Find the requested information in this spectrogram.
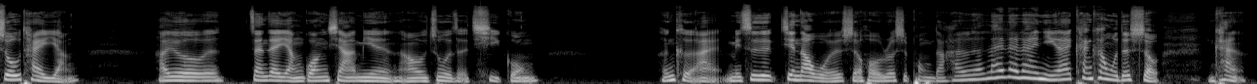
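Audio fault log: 1.65, 4.80, 9.74 and 11.40 s: dropped samples. Each is a single sharp, dry click with no gap in the speech, a thin vertical line in the spectrum. A few samples are likely missing at each point, well under a millisecond, so the waveform jumps abruptly to a later value.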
